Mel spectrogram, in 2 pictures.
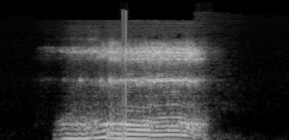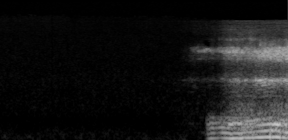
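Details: Loud, rough, vibrating snore on an in-breath, then a quiet pause and the start of the next snore; snoring during sleep.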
